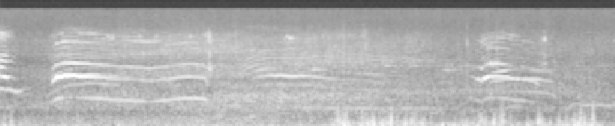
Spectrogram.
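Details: Street cats, said to be somewhat wild and wary of people: one long drawn-out meow falls slightly in pitch over about a second and a half, then a shorter meow follows after a pause, over steady low rumbling outdoor noise.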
